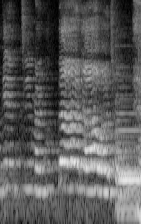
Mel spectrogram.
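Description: A teenage girl singing a musical-theatre song over a backing track, holding a long falling note about a second in. The accompaniment's low beat comes back in near the end.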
